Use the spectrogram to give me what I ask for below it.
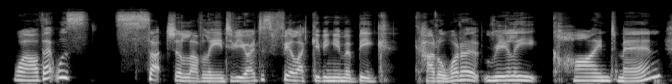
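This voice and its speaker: A woman's fairly low voice at a moderate pace, with ordinary pitch variation, very even loudness and a dry, close sound free of echo. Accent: Australian. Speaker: podcast co-host. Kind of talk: interview.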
